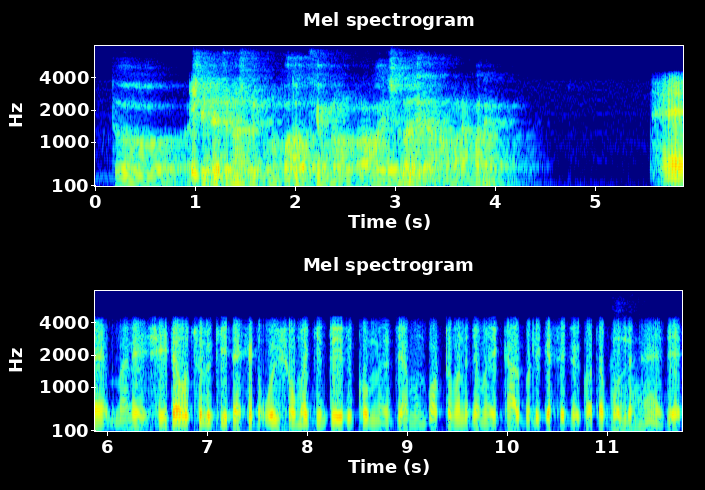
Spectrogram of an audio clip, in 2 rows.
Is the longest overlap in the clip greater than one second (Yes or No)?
No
